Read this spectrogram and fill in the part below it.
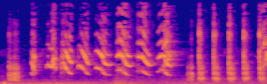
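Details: Energetic Javan myna singing for training young mynas: falling squeaky whistles run together, followed by evenly spaced harsh rasping notes.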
